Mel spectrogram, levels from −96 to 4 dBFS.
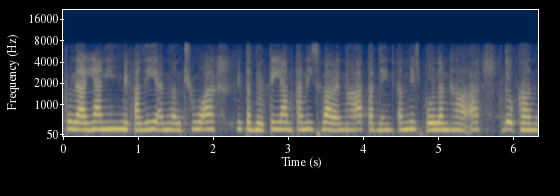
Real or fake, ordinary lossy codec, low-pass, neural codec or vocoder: fake; Opus, 16 kbps; 7.2 kHz; codec, 16 kHz, 0.5 kbps, X-Codec, HuBERT features, trained on general audio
